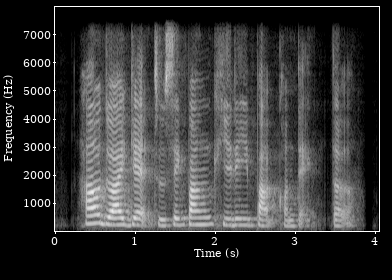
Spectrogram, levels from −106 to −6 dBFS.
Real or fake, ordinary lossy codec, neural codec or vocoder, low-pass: fake; none; codec, 16 kHz, 4.8 kbps, FACodec; 7.2 kHz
